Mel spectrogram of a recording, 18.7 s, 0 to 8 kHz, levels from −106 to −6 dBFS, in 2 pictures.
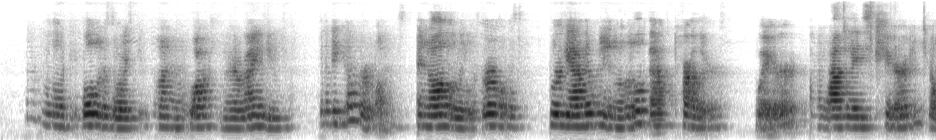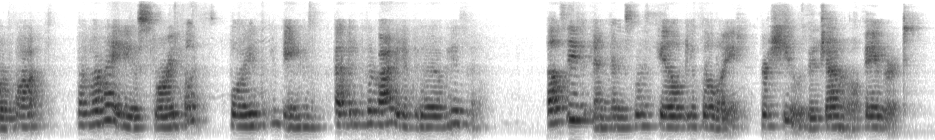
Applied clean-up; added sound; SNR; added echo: neural mask model DeepFilterNet 3.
